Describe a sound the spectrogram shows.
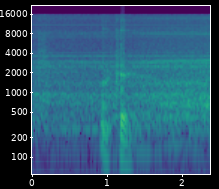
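A switch clicks on a machine.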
